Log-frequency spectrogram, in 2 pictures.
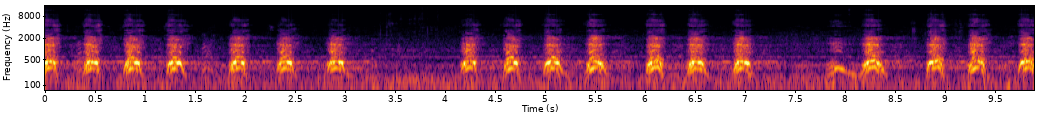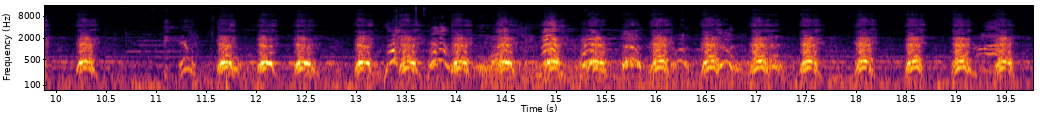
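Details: Tibetan Mastiff giving long runs of rapid barks, over forty in total, grouped in bursts with brief pauses, quickening toward the end.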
